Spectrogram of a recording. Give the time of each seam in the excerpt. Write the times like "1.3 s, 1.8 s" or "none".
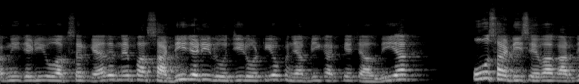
none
